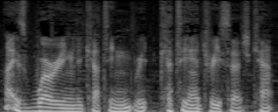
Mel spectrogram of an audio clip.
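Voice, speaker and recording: A man's voice: fairly low pitch, fairly even intonation, a little fast. A man presenting on a science radio show, informally introducing a hands-on demonstration.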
